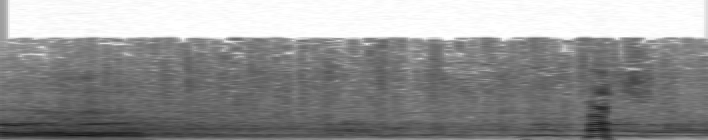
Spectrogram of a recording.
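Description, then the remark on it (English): An audience breaks into sustained applause mixed with cheering and whoops, a dense wash of clapping with a few rising shouted voices cutting through near the end. “That's the biggest round of applause I get tonight.”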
